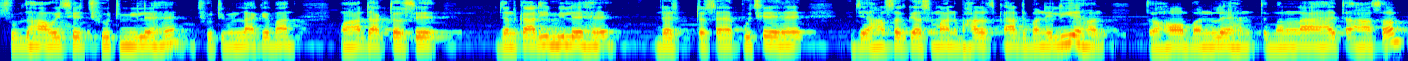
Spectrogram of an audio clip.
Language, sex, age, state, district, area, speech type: Maithili, male, 30-45, Bihar, Samastipur, rural, spontaneous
